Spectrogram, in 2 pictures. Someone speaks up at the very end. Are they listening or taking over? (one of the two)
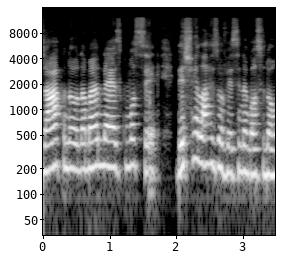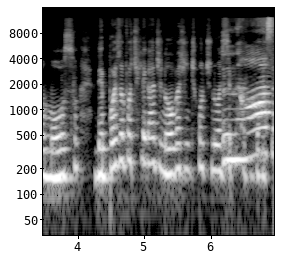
taking over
